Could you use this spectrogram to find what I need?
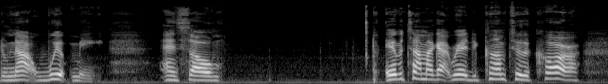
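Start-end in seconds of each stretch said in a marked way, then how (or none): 0.0-1.0 acted, pleading voice. Retelling begging the one who threatened a whipping, reenacting a plea. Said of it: "I'm pleading with her".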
